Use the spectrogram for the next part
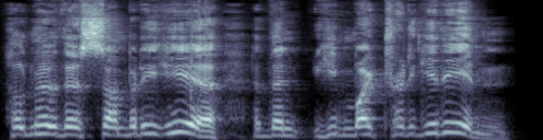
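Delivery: high, loud, urgent panic; frightened outburst, pitched right up; alarmed cry. A narrator's reading. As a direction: cry out to stop him at once. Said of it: "he cried out".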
